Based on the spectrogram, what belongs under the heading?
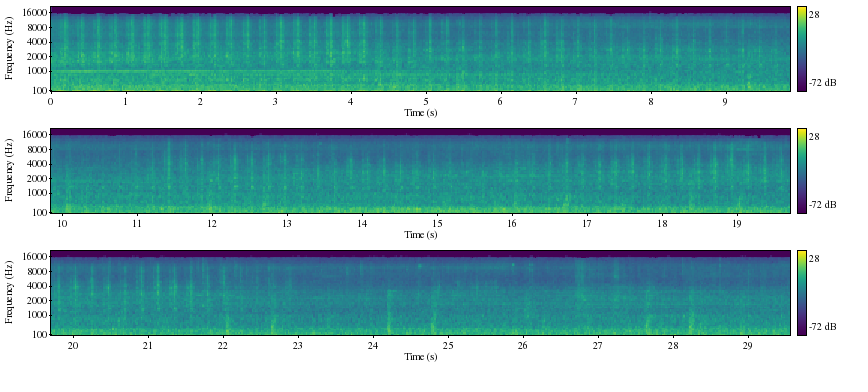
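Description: A passenger train's coaches roll past, their wheels clacking rhythmically over the rail joints. The clacks come more slowly as the train decelerates into the station. A low locomotive rumble and a thin high whine are heard in the first few seconds.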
